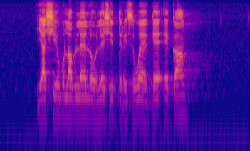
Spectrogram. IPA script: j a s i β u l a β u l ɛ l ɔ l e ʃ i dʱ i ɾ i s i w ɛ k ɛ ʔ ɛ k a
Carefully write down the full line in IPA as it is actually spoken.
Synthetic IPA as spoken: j a ʃ i β u l a β u l ɛ l ɔ l e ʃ i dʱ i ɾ i s i w ɛ k ɛ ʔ ɛ k a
